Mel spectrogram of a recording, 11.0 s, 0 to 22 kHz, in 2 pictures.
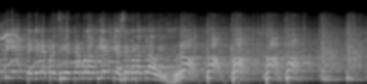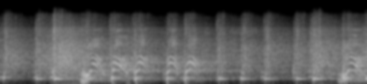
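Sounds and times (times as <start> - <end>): hand-clapping beat: 2.6 - 11.0.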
